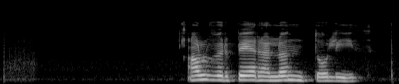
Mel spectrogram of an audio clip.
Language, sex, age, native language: Icelandic, female, 10, Icelandic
